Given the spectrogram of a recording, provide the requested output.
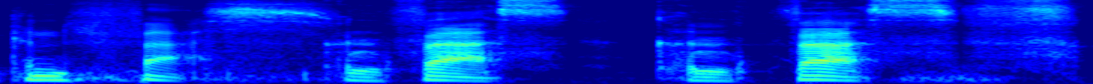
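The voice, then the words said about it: Cult-like chanting character voice. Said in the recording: “Was that culty enough? ... Was that a Game of Thrones impersonation?”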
